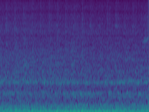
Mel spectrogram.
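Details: GMC/Chevy pickup with a faulty ignition key switch that needs a tap to work: after starting, steady even low rumble with no knocks, misses or hunting; normal idle.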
